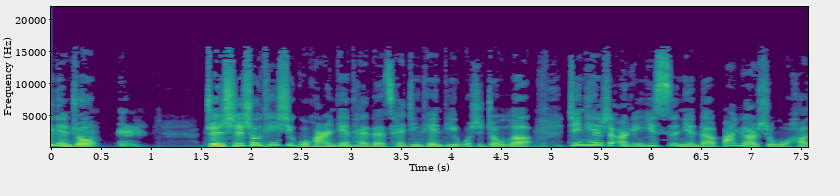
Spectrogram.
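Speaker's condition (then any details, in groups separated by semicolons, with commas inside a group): No condition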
